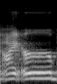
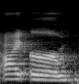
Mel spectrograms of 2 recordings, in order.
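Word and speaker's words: iHerb: on a few videos they actually specified that the H be kept silent so yeah that is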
